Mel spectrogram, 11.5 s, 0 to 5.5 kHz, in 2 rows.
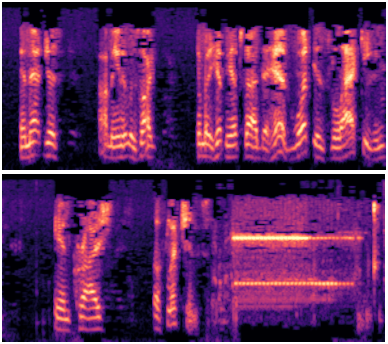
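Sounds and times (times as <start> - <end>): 
speech: 0.3 - 5.8, 6.6 - 9.3
loud telephone ringer trilling with a rapid warbling buzz: 9.0 - 11.1.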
